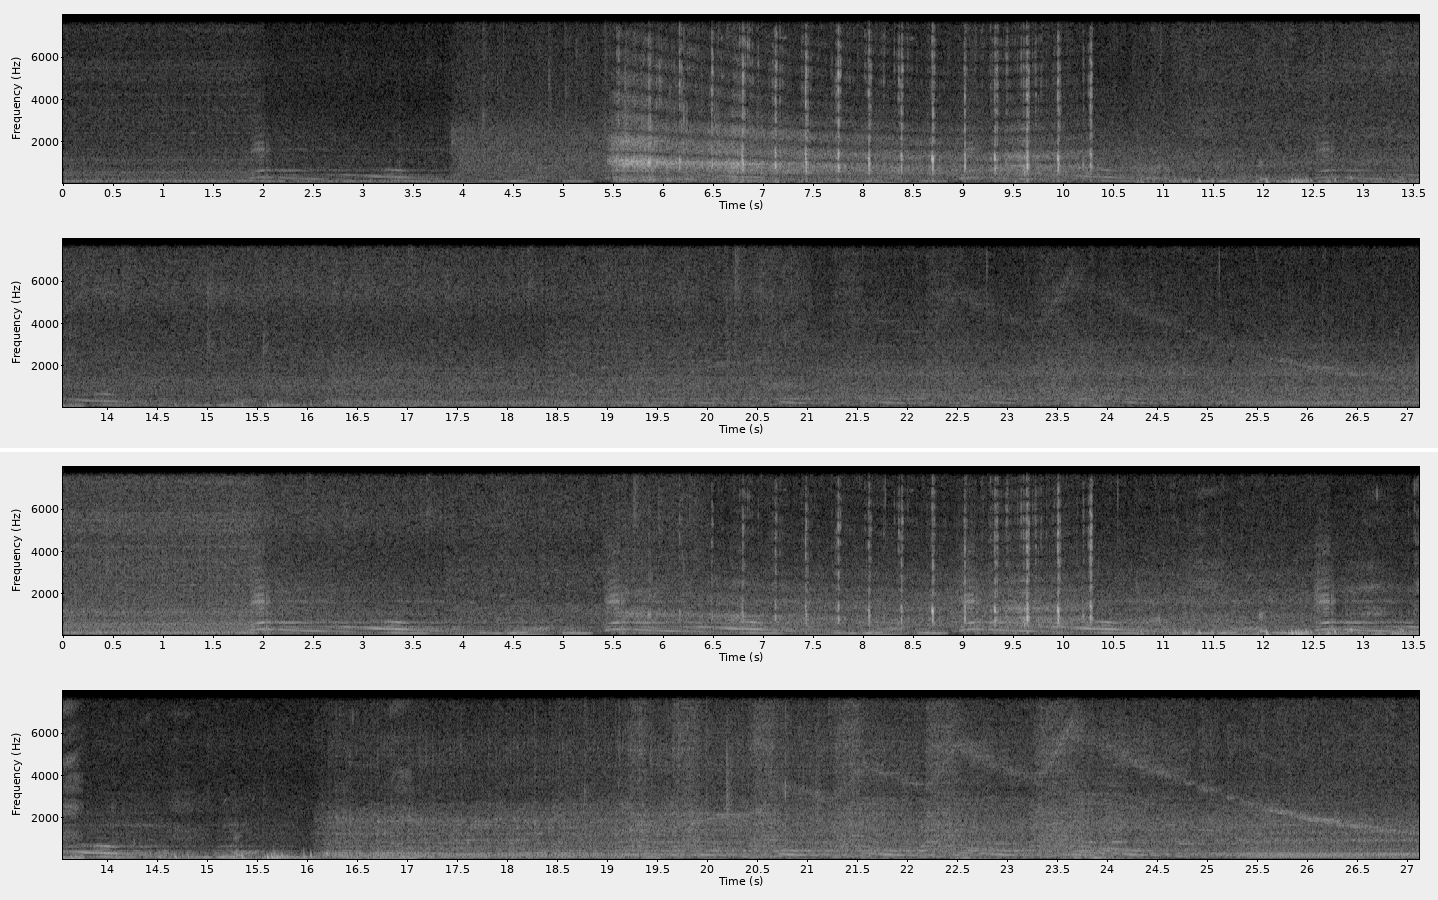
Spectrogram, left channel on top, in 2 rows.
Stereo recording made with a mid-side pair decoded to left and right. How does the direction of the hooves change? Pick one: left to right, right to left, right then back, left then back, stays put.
left to right.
